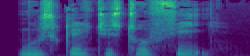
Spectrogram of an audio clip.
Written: MUSKELDYSTROFI

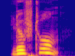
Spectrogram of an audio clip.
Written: luftrum

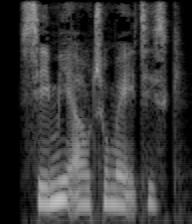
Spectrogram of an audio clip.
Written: semiautomatisk

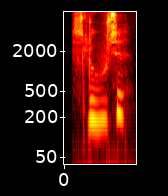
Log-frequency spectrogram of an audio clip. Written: sluse

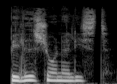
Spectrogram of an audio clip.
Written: billedjournalist

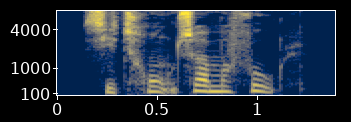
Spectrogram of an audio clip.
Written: CITRONSOMMERFUGLE

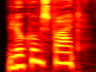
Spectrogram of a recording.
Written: lokumsbræt

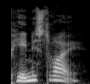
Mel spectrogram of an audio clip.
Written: pennestrøg

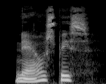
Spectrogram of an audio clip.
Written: nervespids

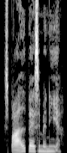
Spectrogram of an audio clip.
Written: spradebassemanér

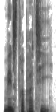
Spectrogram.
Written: venstreparti

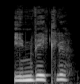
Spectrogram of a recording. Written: INDVIKL

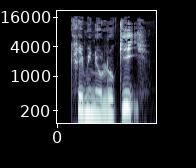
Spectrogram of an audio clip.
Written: kriminologi

